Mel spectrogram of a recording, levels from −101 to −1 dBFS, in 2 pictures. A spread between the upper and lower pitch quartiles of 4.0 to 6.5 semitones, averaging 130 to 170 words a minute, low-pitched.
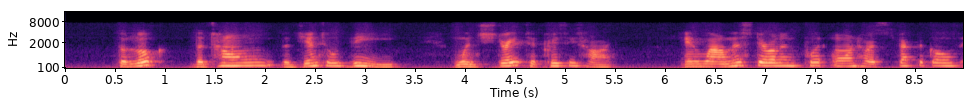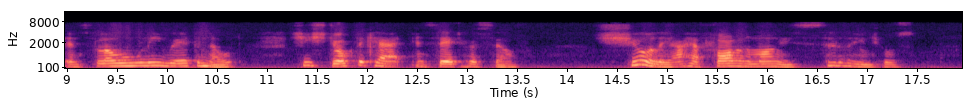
No: average, 4.6 semitones; average, 140 wpm; medium, 170 Hz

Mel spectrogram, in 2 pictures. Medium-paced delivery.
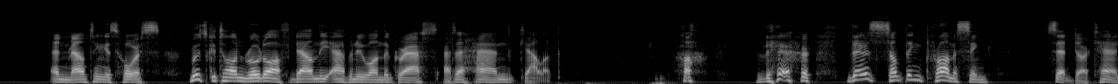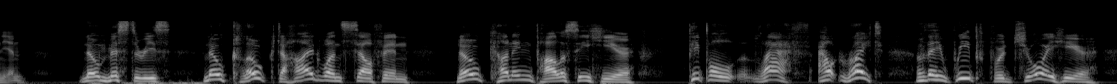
No: slow, 120 wpm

